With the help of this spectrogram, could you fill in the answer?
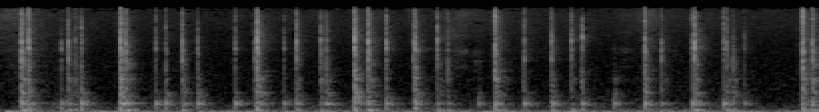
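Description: Fingertips and nails tap and click quickly on the shell of a small, hollow white plastic wireless computer mouse resting on a table. The result is a rapid, uneven patter of short, dry, hollow clicks with a low knocking tone that dies away almost instantly after each tap.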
